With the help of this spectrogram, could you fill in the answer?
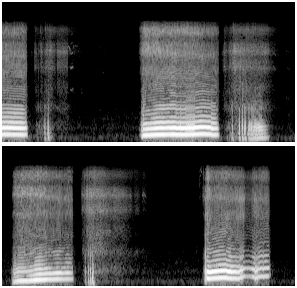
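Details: A sleeping cat snores in a steady cycle. Loud, drawn-out droning inhales, each followed by a short breathy puff, repeat about every three to four seconds, with quiet pauses between breaths.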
